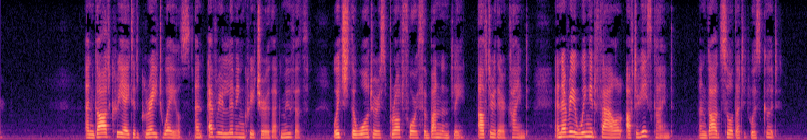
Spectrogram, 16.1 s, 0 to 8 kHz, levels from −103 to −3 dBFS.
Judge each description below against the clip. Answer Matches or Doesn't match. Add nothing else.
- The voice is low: Doesn't match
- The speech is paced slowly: Matches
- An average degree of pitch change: Matches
